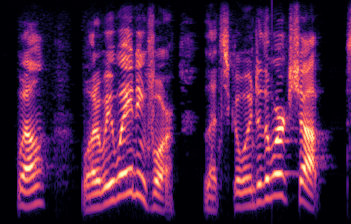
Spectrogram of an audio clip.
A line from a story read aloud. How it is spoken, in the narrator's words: Stavius cheerfully replied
